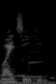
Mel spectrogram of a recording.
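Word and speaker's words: Waititi: You have to pronounce it properly. Taki or Watiki. You're racist. It's Tiki Watiki. That's what I'm gonna call it. That's fucking racist. Tiki Watiki. That's crazy, dude. So Ricky Tiki Tavi fucking directed this movie. That's crazy. Say it properly, or you're racist. I don't know. I know it's Waitiki. That's his last name.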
